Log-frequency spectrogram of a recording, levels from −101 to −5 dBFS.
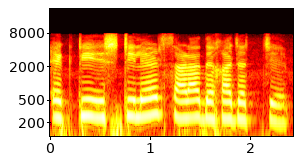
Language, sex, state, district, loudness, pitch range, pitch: Bengali, female, Assam, Hailakandi, -12 LUFS, 235-260 Hz, 245 Hz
